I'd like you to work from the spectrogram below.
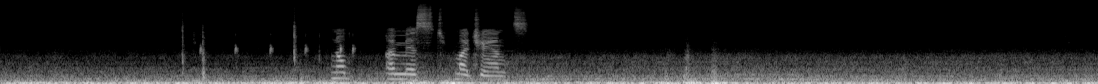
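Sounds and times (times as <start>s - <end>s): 
car driving on cobblestones: 0.0s - 10.9s
car tyres and engine rumbling on cobblestones: 0.0s - 10.9s
ticks and squeaks: 1.8s - 3.6s
speech: 3.4s - 5.4s.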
